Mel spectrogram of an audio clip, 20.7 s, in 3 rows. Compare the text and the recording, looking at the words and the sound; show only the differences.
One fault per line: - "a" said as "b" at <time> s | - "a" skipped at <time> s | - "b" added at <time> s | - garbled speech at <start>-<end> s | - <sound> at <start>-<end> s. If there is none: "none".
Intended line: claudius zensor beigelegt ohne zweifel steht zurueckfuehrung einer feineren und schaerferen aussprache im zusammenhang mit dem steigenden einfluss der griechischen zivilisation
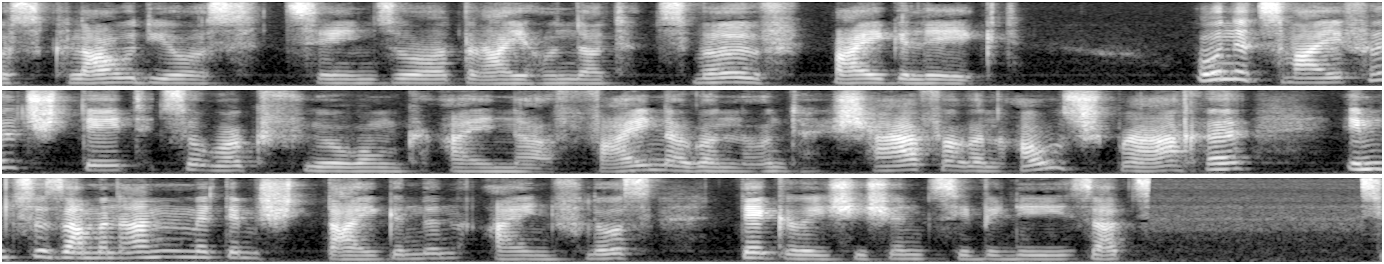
none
